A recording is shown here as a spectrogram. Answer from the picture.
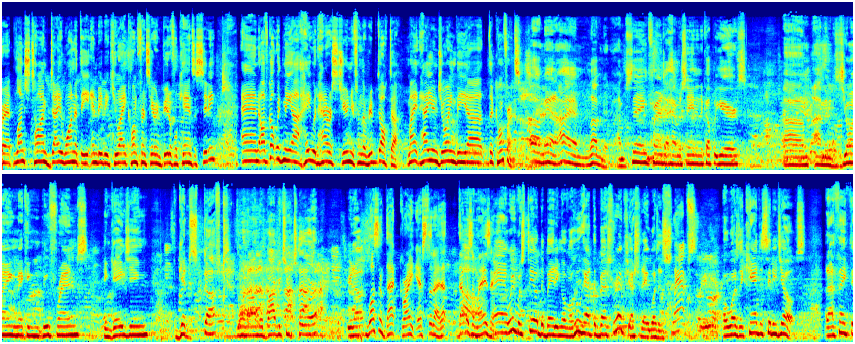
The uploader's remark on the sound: NBBQA Conference - Day 1. In this episode, you’ll find a collection on interviews I recorded on the Thursday - the first day of the conference sessions.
